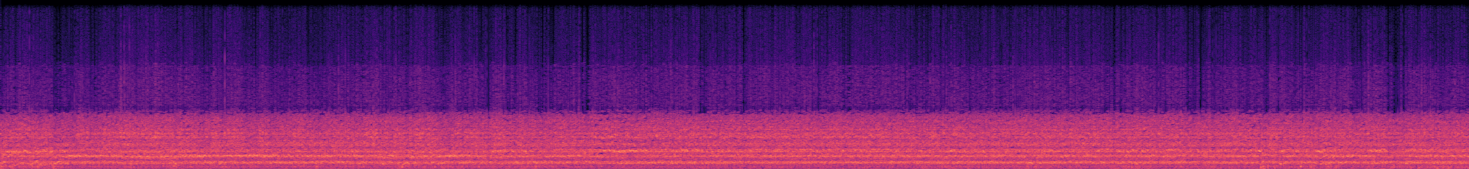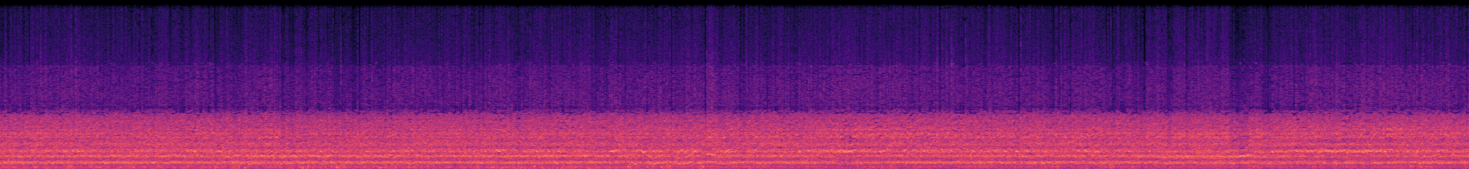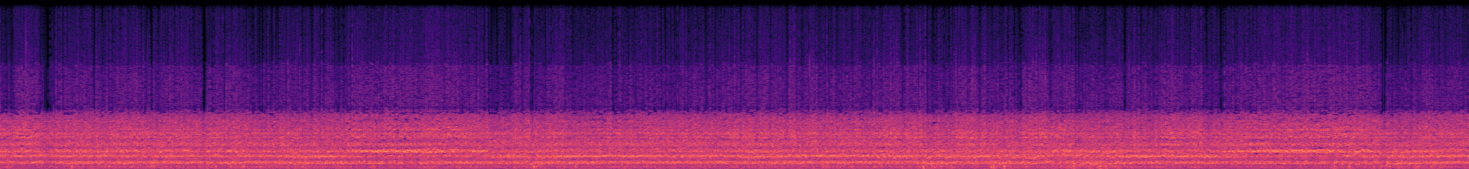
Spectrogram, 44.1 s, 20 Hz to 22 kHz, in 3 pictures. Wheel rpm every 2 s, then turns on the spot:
210, 230, 220, 230, 240, 230, 240, 240, 220, 230, 230, 230, 230, 220, 220, 240, 220, 220, 230, 210, 220, 210.
none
